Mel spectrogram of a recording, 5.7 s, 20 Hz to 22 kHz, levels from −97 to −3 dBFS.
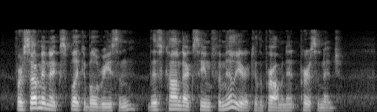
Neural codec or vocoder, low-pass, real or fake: codec, 16 kHz, 8 kbps, FunCodec, trained on Chinese and English, 25 frames a second; 7.2 kHz; fake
